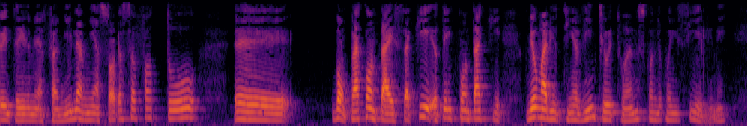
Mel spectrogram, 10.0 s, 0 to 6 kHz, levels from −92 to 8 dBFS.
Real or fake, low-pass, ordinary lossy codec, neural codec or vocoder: real; 5.4 kHz; none; none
